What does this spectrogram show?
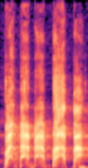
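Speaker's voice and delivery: imitated whacks in quick succession; quick repeated "bah" with a laugh; rapid-fire hammering noise. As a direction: mimic a flurry of hammer blows. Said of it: "like, rapid succession".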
